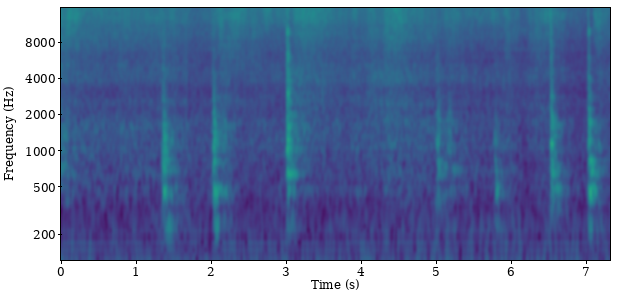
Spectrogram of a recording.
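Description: Chunks of alligator meat sizzling in olive oil on a Blackstone steel flat-top griddle, under a steady hiss. A metal spatula scrapes and knocks against the griddle plate several times as the meat is stirred and flipped.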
